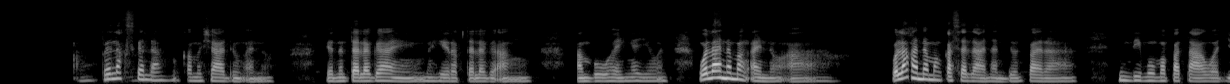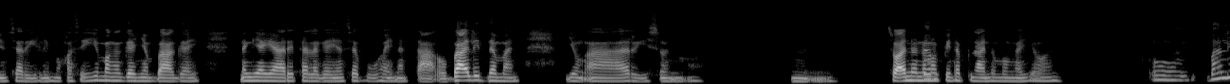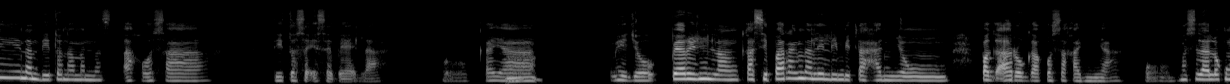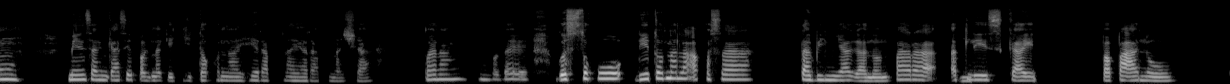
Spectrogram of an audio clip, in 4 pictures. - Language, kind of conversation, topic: Filipino, advice, Paano ko mapapatawad ang sarili ko kahit may mga obligasyon ako sa pamilya?
- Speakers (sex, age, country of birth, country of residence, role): female, 40-44, Philippines, Philippines, user; female, 45-49, Philippines, Philippines, advisor
- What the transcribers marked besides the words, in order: other background noise; tapping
